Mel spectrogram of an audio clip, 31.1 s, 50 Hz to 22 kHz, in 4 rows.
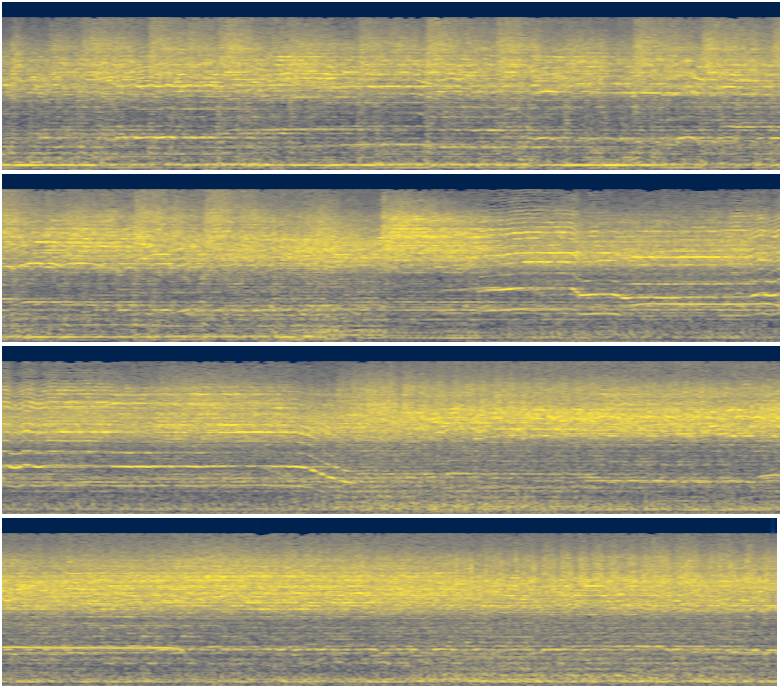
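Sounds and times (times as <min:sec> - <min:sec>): heavy metal band playing: 0:00.0 - 0:31.0.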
